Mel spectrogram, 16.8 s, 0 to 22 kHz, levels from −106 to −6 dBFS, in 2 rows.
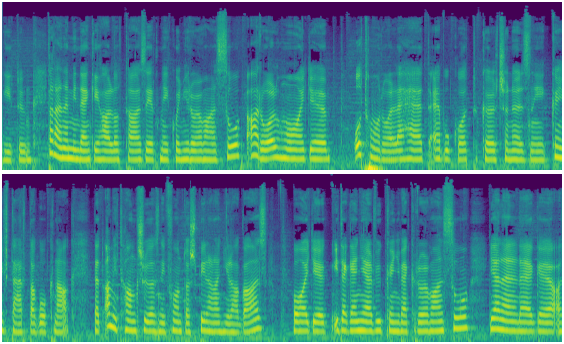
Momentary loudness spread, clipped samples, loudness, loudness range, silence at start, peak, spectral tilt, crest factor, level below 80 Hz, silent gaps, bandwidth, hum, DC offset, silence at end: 7 LU; under 0.1%; -18 LUFS; 3 LU; 0 s; 0 dBFS; -5.5 dB/octave; 16 dB; -32 dBFS; none; 18.5 kHz; none; under 0.1%; 0 s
